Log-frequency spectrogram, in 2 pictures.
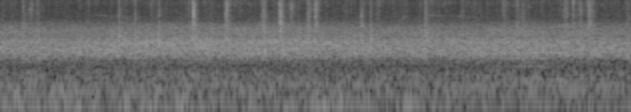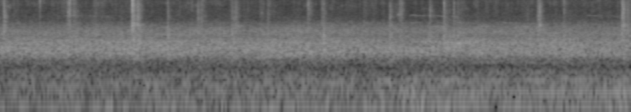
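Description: Light rain falling: a steady hiss with frequent small, sharp ticks of drops striking nearby surfaces.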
